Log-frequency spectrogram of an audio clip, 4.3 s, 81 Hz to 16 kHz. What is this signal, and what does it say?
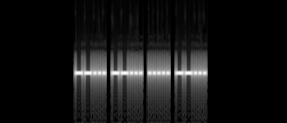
Morse code, heard as a keyed tone, about 34 wpm, 700 Hz. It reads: 7757
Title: Numbers - 4-Digit 35wpm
